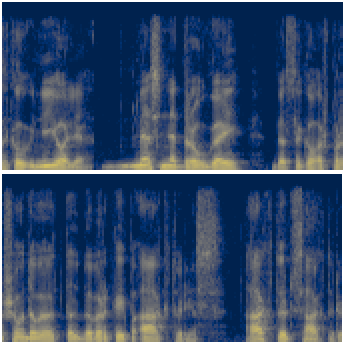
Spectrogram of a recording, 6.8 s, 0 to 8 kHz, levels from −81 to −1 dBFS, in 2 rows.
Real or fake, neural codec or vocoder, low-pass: real; none; 7.2 kHz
